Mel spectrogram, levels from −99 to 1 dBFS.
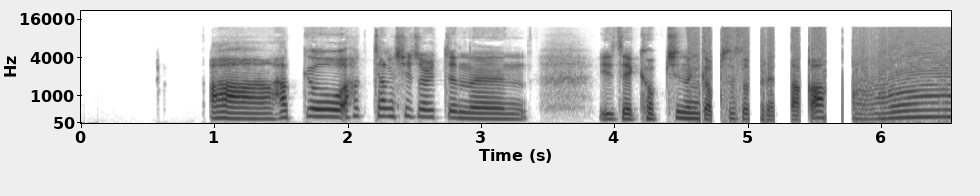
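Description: From 4.55 s to the end of the clip at 6.53 s, the speech turns harsh and grainy, with a gritty distortion that rises and falls with the voice and leaves quieter stretches sputtering or dropping out. This is low bit depth without dither, likely from the signal being rounded to very few levels, consistent with about 4 bits, with no dither. The error tracks the waveform, sitting only around 10 dB below the speech.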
